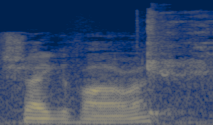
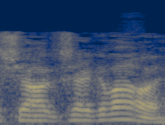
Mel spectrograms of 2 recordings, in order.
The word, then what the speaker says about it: Che Guevara: Che is like shake, and his surname is like guitar.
